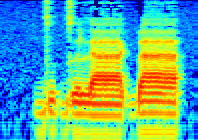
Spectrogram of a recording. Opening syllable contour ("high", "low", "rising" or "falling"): low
